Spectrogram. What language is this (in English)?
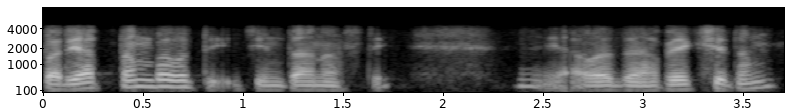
Sanskrit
